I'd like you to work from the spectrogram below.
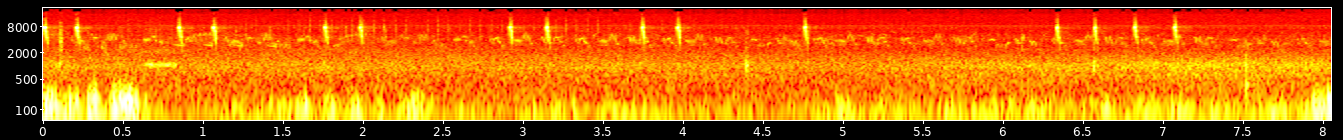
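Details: A Zitting cisticola calls on an evening field after landing close by. Crisp, very high 'tsip' clicks come in paired bursts with short pauses between them. The background is quiet, with faint low thumps.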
